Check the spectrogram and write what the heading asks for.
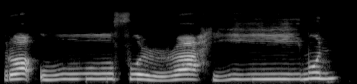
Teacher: So here we are not reading fun rahimun, we are reading fur rahimun. So we have, instead of the fatatain, we have made it to one zammatain, we have made it to one zamma.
